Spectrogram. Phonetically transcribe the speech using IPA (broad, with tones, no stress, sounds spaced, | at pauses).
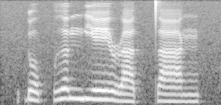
ɗ o˨˩ p̚ ɣ ə˧ ŋ j e˧ ɹ a˨˩ t̚ t̪ a˨˩ ŋ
